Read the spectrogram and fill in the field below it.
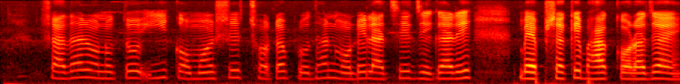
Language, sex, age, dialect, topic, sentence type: Bengali, female, 25-30, Western, agriculture, statement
